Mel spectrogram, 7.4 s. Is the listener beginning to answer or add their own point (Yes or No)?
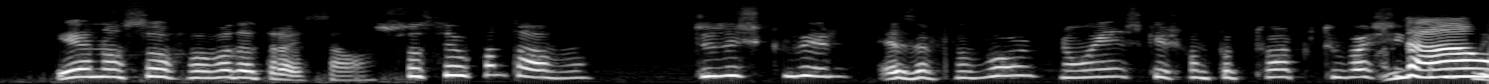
Yes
